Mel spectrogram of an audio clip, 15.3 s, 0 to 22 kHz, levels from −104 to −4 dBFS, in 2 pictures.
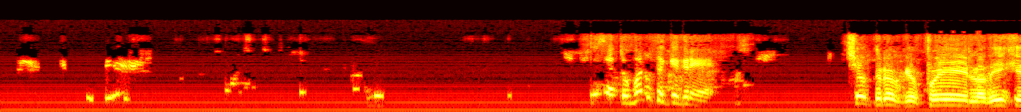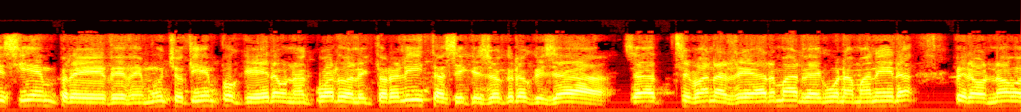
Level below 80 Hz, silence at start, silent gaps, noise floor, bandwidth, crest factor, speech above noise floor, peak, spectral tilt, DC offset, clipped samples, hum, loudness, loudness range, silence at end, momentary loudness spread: -58 dBFS; 0.15 s; none; -54 dBFS; 8.2 kHz; 16 dB; 40 dB; 0 dBFS; -1.5 dB/octave; under 0.1%; under 0.1%; none; -14 LUFS; 15 LU; 0 s; 17 LU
